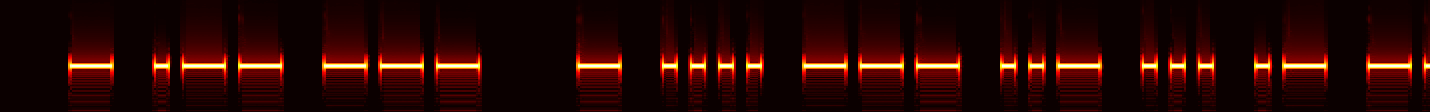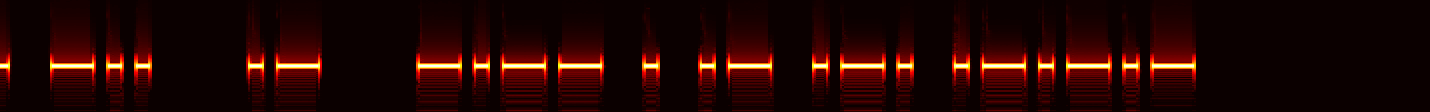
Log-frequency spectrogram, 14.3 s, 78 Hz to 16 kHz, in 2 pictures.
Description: Morse code, heard as a keyed tone, about 17 wpm, 700 Hz. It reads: TWO THOUSAND A YEAR.
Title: Sentences from Top 1000 Words - Review Part 3 - 17wpm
